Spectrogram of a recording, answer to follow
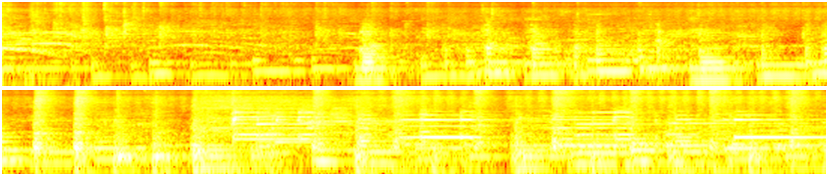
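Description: A live band playing: electric guitars and bass over a drum kit. The drums grow stronger about six seconds in, and clear picked guitar notes come through near the end.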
